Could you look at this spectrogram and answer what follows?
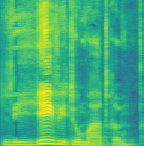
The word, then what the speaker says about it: Lievito madre: Es heißt Lievito madre. Also die Betonung liegt auf dem E.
